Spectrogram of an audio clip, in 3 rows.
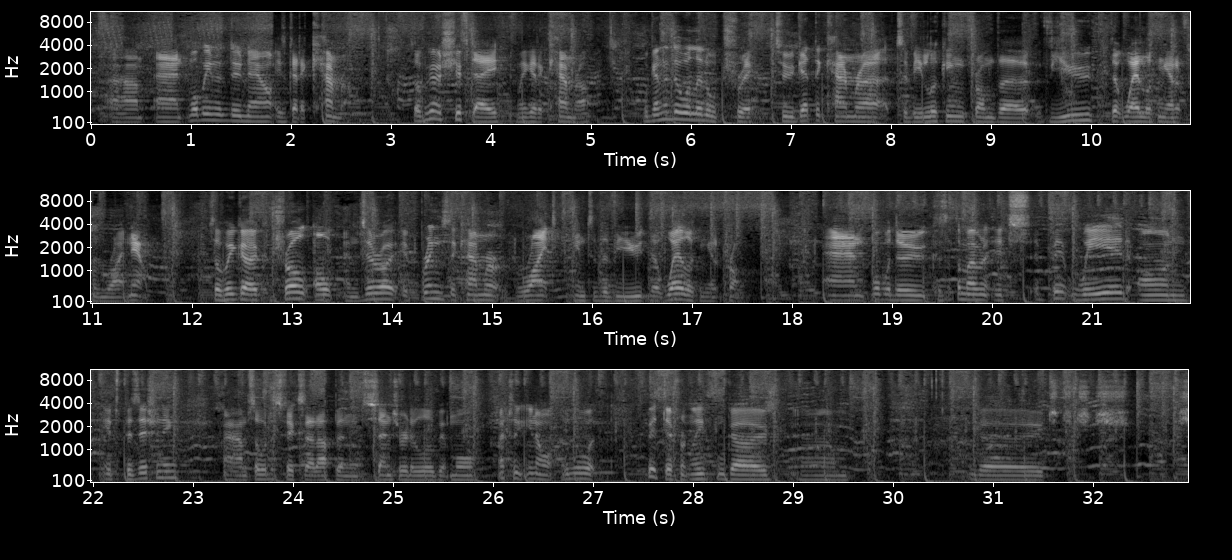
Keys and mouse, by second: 1.9 shift+a, 12.6 ctrl+alt+KP_0, 23.4 shift+f, 24.7-26.5 drag, 32.4 shift+s.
